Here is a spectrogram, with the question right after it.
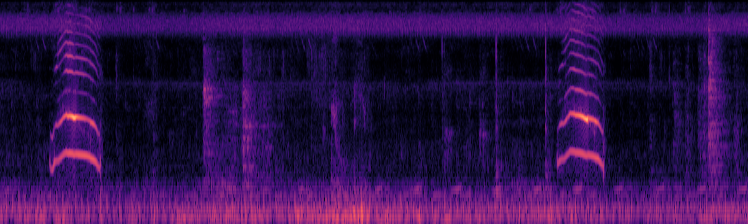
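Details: Kitten calling for its mother with two short arched meows about five seconds apart, each rising then dropping, with light clicks and rustling between calls over low background rumble.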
